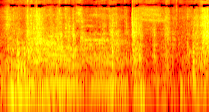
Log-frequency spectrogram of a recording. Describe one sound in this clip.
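Cardboard boxes rustle and scrape as they are handled.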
